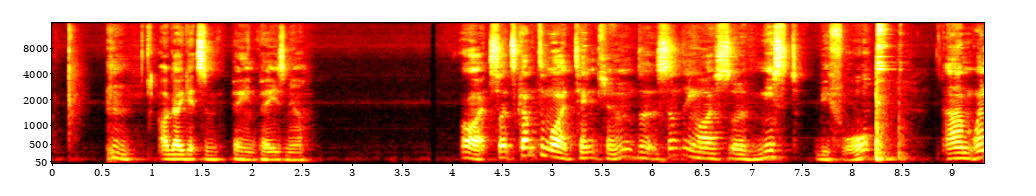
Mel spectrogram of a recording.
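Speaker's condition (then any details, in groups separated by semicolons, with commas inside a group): No condition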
